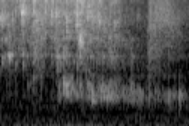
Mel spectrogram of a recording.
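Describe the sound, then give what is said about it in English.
A canned vodka cocktail with ginger and lime juice is poured from the can into a glass, with steady liquid splashing and a bright crackle of bubbles, fairly quiet, with no one talking. “All right, I'm going to pop this top. Oh, my top. Nice. And the pour.”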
